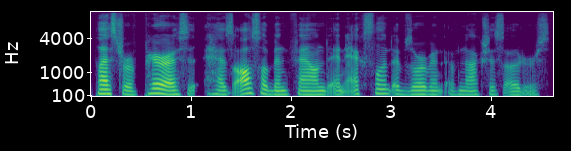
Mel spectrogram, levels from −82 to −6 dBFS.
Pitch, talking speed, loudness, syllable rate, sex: 155 Hz, 170 wpm, -23 LUFS, 5.0 syllables/s, female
